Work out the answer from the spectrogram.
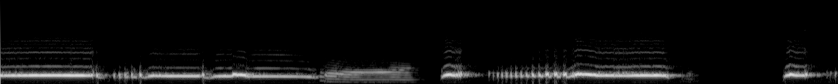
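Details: Puter pelung dove lure call, long deep sustained coos broken by rolling bursts and a brief descending tone, followed by a fluttering pulsed coo run and a final short note.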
